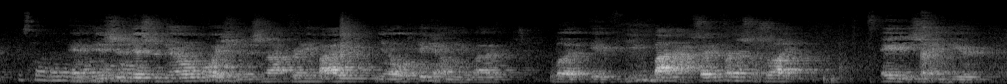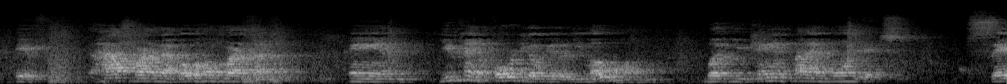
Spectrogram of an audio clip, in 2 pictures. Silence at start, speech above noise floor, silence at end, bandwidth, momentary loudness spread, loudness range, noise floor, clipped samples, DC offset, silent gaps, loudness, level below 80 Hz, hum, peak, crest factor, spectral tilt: 0 s; 25 dB; 0 s; 11.5 kHz; 16 LU; 5 LU; -52 dBFS; under 0.1%; under 0.1%; none; -27 LUFS; -68 dBFS; none; -6 dBFS; 22 dB; -4 dB/octave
